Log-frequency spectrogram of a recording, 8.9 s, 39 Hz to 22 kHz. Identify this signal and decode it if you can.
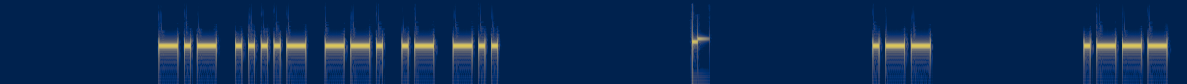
Morse code, heard as a keyed tone, about 25 wpm, spaced as for 16 wpm, 700 Hz. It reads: K4GAD WJ
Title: USA Call Signs - 5 Characters - 8x Character Spacing - 25wpm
